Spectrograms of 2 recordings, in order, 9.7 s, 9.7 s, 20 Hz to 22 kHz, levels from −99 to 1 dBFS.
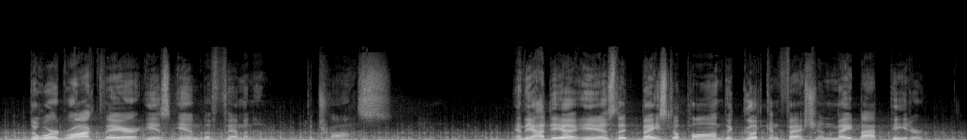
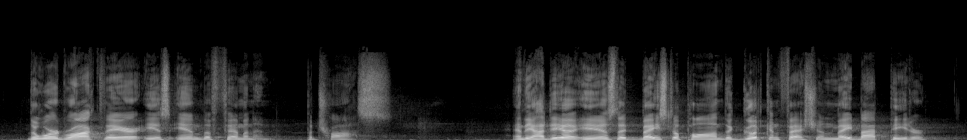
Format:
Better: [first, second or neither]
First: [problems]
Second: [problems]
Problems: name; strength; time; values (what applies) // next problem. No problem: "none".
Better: second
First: low rumble; noticeable; throughout; 20 dB below the speech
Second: none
